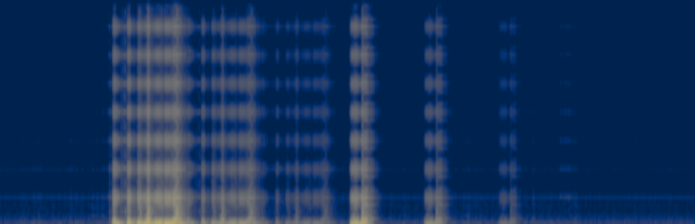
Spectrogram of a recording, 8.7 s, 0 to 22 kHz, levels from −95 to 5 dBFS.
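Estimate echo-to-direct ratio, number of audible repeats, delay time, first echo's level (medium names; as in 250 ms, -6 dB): -13.0 dB, 2, 928 ms, -13.0 dB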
